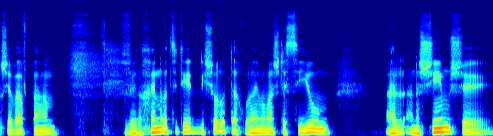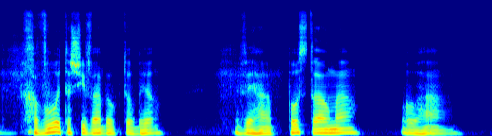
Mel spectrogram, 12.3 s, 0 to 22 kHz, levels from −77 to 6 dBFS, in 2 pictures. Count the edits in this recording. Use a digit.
1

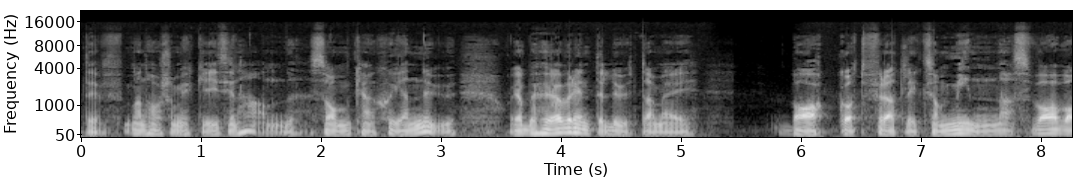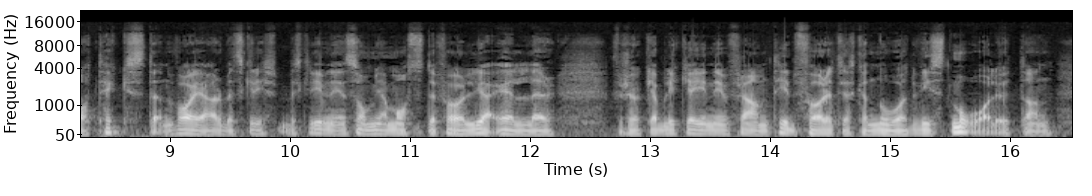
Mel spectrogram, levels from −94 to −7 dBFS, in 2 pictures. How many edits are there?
1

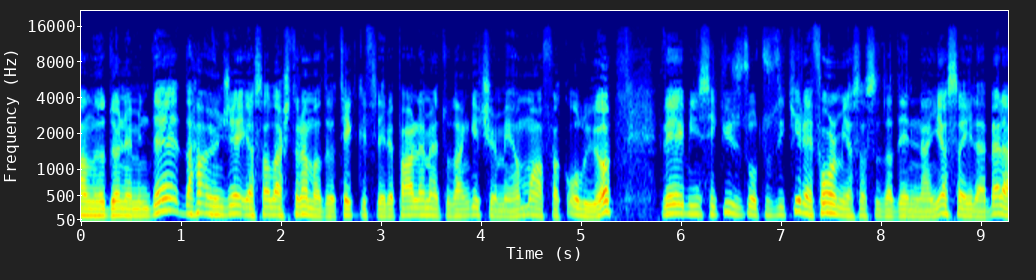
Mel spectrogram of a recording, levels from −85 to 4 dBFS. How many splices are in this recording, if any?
0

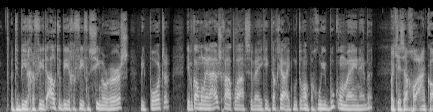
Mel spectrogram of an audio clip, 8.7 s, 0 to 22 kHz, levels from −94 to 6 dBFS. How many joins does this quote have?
0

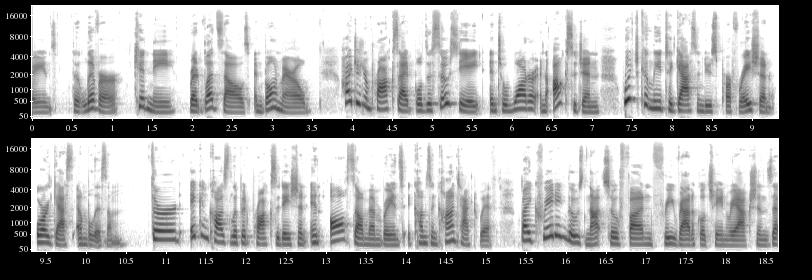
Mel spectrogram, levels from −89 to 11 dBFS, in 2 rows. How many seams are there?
0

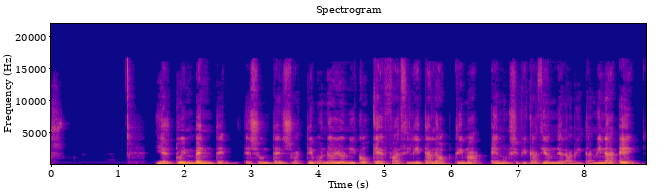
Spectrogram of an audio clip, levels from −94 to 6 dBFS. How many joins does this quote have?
1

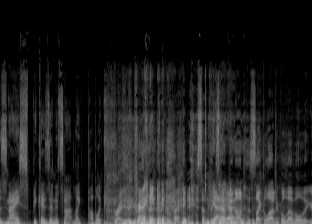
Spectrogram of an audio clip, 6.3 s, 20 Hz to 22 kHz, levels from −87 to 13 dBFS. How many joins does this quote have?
1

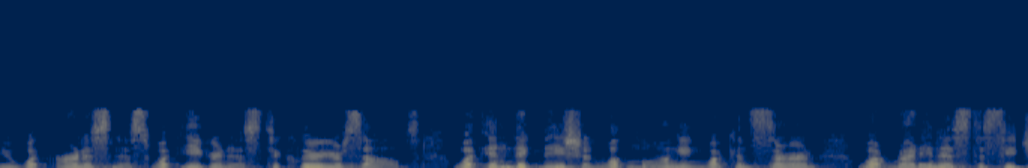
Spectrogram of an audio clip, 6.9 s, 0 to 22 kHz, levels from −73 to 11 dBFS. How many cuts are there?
1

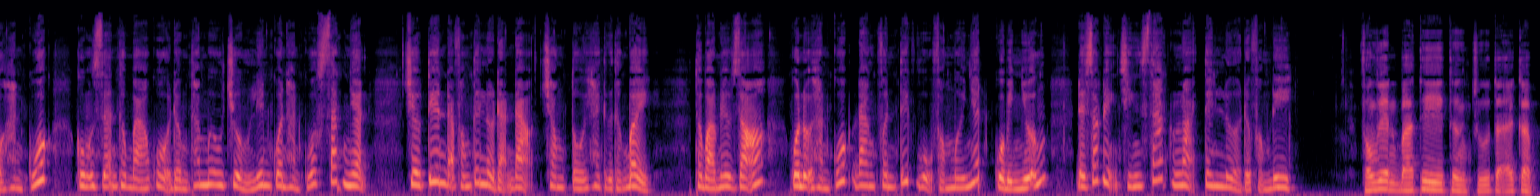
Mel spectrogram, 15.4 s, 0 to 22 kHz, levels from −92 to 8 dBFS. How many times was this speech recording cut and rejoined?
1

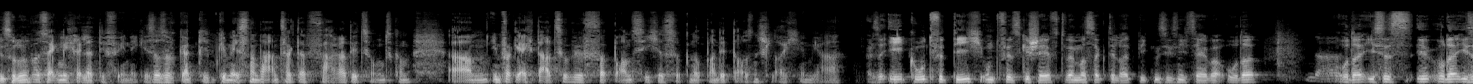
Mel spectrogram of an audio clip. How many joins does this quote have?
0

